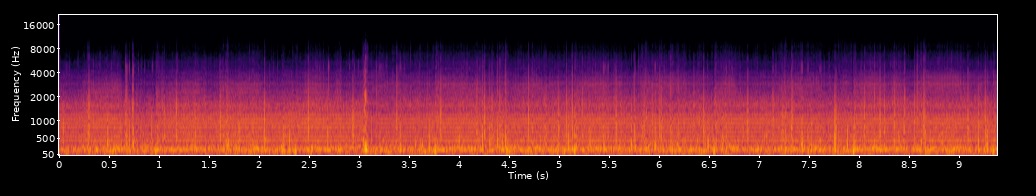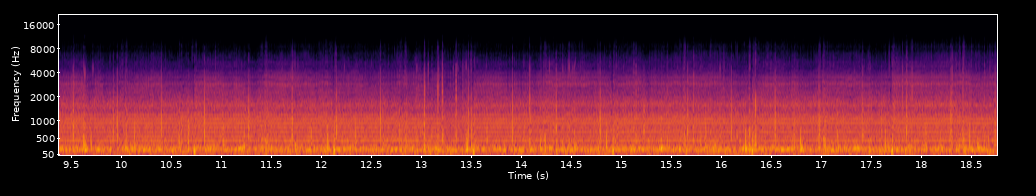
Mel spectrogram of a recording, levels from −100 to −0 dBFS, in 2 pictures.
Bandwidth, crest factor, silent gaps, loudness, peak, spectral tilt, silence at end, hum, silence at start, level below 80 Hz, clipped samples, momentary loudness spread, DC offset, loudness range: 6.6 kHz; 22 dB; none; -29 LUFS; -6 dBFS; -9 dB/octave; 0 s; none; 0 s; -44 dBFS; under 0.1%; 2 LU; under 0.1%; 1 LU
